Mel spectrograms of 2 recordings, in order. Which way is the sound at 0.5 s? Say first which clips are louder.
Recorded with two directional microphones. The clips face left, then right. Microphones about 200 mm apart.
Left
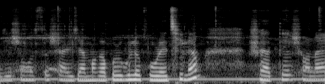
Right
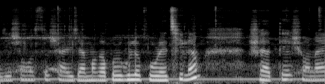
Right 3 dB; 25° right (ahead or behind).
